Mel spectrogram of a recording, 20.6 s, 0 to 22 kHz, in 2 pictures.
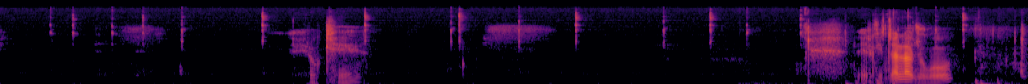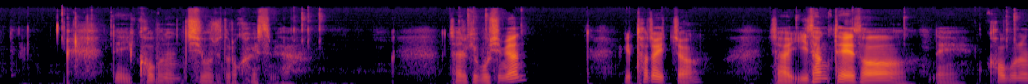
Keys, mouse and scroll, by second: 9.0 Escape, 11.1 Delete.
